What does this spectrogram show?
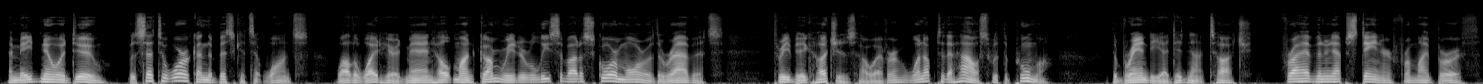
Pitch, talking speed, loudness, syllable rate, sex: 100 Hz, 225 wpm, -20 LUFS, 6.0 syllables/s, male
